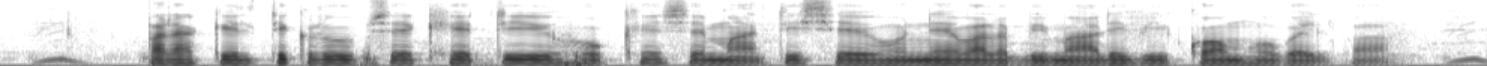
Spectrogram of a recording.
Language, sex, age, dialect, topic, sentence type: Bhojpuri, male, <18, Southern / Standard, agriculture, statement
